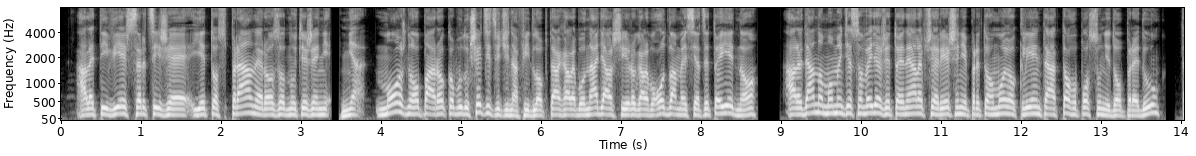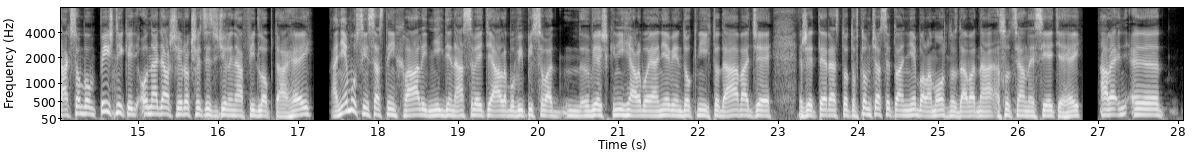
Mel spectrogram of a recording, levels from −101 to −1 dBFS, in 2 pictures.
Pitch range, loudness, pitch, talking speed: 140-170 Hz, -12 LUFS, 155 Hz, 220 wpm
